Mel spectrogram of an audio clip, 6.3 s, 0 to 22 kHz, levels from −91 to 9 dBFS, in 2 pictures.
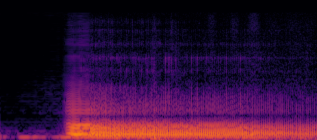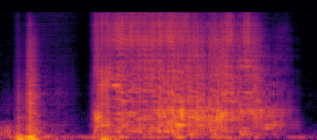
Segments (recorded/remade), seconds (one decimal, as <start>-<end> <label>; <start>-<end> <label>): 0.0-0.9 remade; 0.9-3.2 recorded; 3.2-6.3 remade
